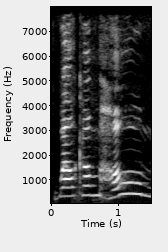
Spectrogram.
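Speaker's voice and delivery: ordinary delivery, nothing marked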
